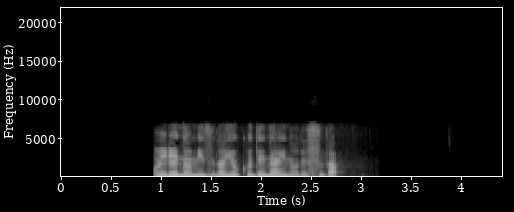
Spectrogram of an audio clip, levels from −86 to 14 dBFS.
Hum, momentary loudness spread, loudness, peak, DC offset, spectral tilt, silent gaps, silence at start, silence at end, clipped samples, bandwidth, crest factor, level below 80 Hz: none; 7 LU; -25 LUFS; -6 dBFS; under 0.1%; -5.5 dB/octave; none; 0.9 s; 1.65 s; under 0.1%; 7.2 kHz; 22 dB; -58 dBFS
